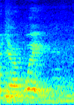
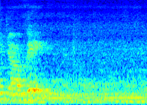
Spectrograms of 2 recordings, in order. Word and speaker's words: Yahweh: Ellos le agregaron dos vocales, que fueron la A y la E. Y se puede pronunciar como Yahweh o Yahvé, que traducido es Jehová.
